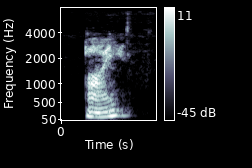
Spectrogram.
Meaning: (interjection) 1. Yes; yea; a word expressing assent, or an affirmative answer to a question 2. A word used to acknowledge a command from a superior, usually preceded by a verbatim repeat-back
- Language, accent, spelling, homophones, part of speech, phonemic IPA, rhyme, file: English, Southern England, aye, ay / eye / I, interjection / verb / noun, /aɪ/, -aɪ, LL-Q1860 (eng)-aye.wav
